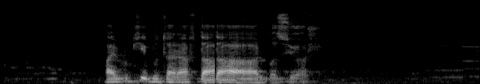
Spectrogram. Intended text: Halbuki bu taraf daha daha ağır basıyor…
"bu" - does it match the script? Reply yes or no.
yes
